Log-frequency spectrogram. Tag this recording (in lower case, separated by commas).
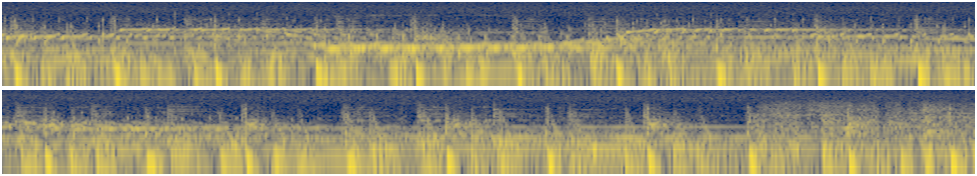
progressive rock, music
